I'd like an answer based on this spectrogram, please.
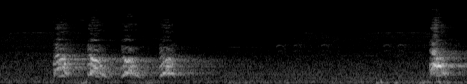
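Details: A neighbor's dog, recorded 13 November 2020, fires off four quick barks in a rapid burst, goes silent for over two seconds, then lets out one more loud bark.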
